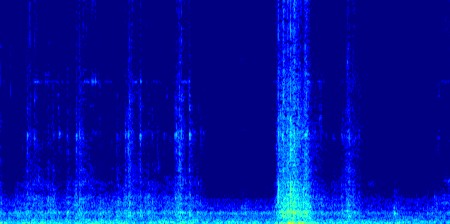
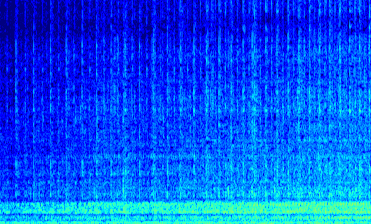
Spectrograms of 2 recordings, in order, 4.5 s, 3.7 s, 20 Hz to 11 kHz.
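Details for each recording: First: Singer 431G with internal motor converted to low voltage, sewing through six to eight layers of denim over seams; quiet, even mechanical chatter with one brief thump, no labouring; normal sewing under load. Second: Singer 431G sewing machine with internal motor converted to low voltage, sewing denim with hopping foot: fast chatter about four beats a second over a rougher buzzing hum, because the motor shaft is slightly out of balance.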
